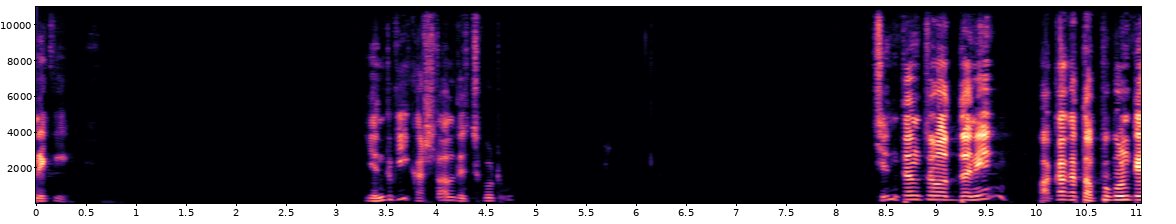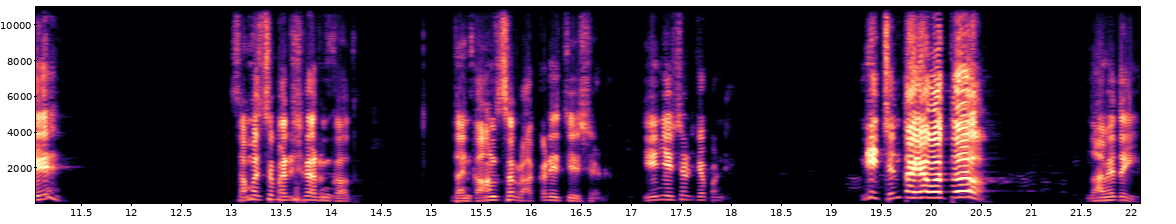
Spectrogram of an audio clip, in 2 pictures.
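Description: An elderly man speaks with animation into a microphone, pausing between phrases.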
